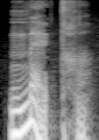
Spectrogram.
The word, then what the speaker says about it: mettre: In this lesson, we will see together 3 words that will be written differently but pronounced the same way. Maître, mètre, mètre.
